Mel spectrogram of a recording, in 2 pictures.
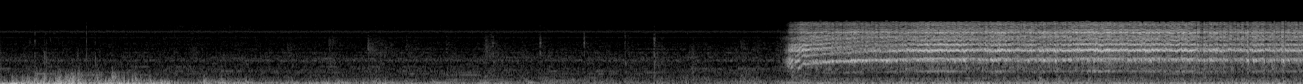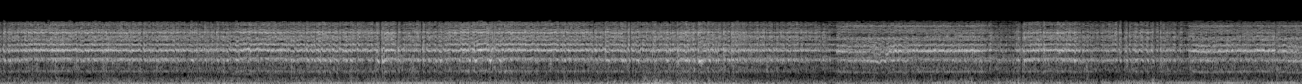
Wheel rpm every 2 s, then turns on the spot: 0, 0, 0, 10, 130, 160, 160, 160, 160, 160, 160, 160, 160.
none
